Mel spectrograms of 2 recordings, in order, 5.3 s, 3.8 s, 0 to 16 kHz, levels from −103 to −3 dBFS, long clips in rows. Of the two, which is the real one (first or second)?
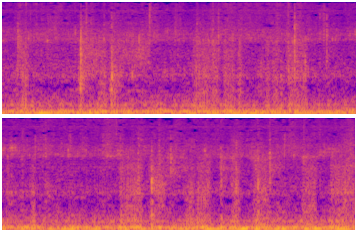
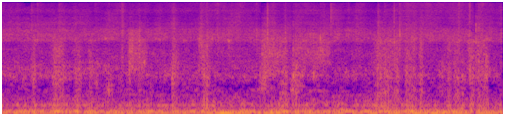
first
